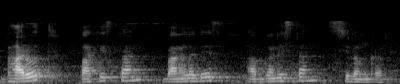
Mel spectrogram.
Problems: none marked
